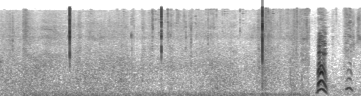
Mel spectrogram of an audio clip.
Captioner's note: fingers snapping; gang member whimpering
